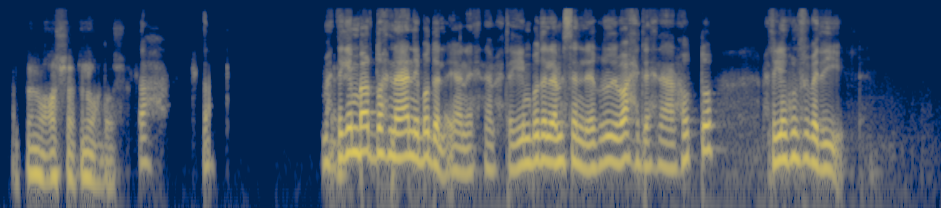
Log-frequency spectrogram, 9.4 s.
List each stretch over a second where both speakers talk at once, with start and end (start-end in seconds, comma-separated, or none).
none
